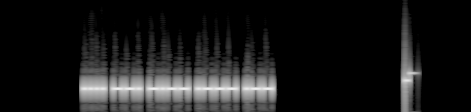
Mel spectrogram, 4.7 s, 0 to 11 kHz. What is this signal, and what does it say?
Morse code, heard as a keyed tone, about 42 wpm, 700 Hz. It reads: HGYJW
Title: Code Groups - 5 Letters - 40wpm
